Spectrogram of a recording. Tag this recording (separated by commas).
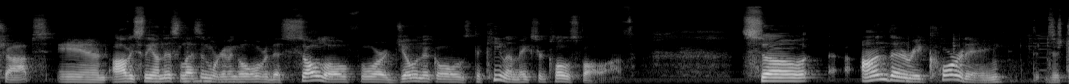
Speech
